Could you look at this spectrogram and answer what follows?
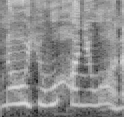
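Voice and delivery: very high squeal, imitating the crying friend; excited screaming. Friend calling from the awards, shrieking with joy. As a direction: mimic a friend shrieking the news. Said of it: "she starts screaming and screaming and she's crying".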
